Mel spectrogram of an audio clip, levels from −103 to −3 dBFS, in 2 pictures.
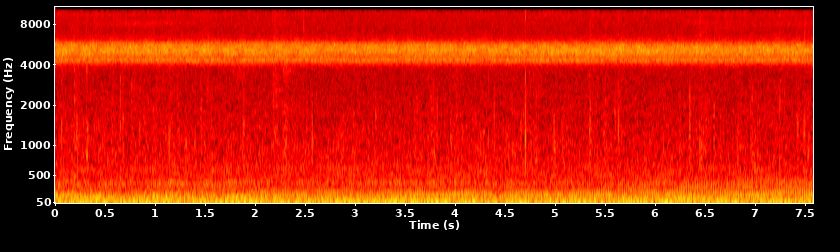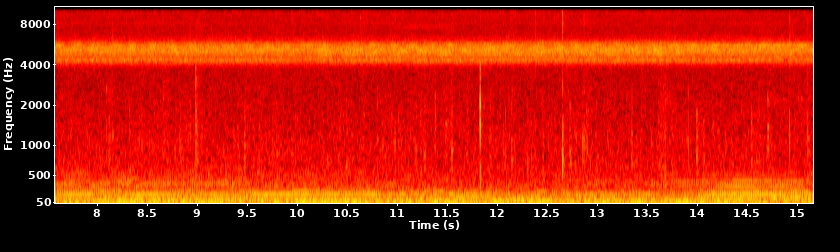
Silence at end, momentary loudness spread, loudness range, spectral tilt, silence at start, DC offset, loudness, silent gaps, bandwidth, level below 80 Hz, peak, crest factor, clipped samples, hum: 0 s; 1 LU; 1 LU; -3 dB/octave; 0 s; under 0.1%; -34 LUFS; none; 10.5 kHz; -40 dBFS; -16 dBFS; 18 dB; under 0.1%; none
